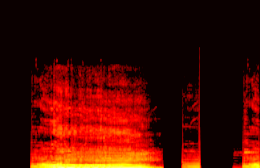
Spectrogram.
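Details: A lion gives a deep, rumbling roar that sinks in pitch, followed by short grunts, with music.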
